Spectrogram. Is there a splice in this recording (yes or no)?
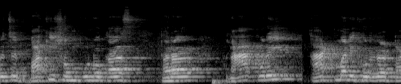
yes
